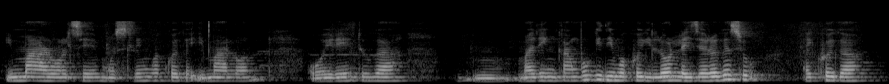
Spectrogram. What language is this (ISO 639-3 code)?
mni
